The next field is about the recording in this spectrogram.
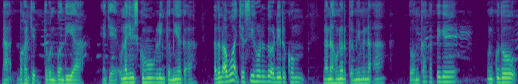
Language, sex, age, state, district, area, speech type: Santali, male, 45-60, Jharkhand, Bokaro, rural, spontaneous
